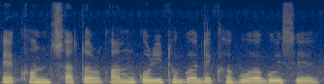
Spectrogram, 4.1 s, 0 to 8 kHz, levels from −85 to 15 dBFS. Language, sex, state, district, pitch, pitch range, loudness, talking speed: Assamese, female, Assam, Sonitpur, 200 Hz, 195-205 Hz, -15 LUFS, 120 wpm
